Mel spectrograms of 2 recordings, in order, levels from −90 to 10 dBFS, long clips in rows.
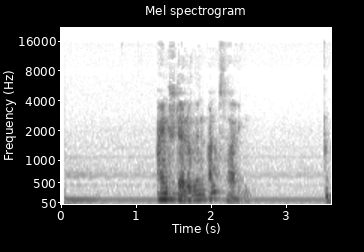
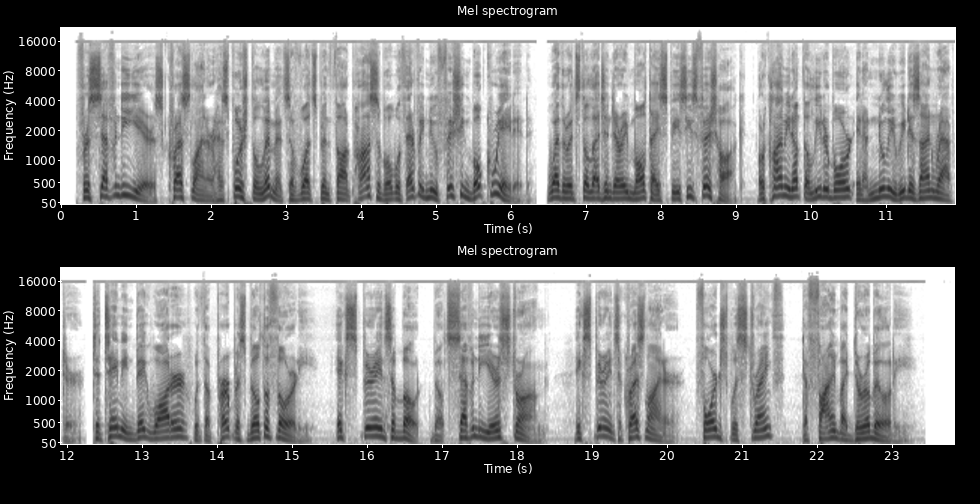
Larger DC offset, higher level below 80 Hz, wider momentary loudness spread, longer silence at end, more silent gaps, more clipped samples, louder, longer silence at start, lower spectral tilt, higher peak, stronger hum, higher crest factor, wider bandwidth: neither; second, -52 dBFS vs -42 dBFS; first, 22 LU vs 9 LU; second, 0 s vs 0.65 s; second, none vs 6.33-6.46 s, 12.25-12.33 s; neither; second, -23 LUFS vs -15 LUFS; second, 0.05 s vs 0.2 s; first, -8 dB/octave vs -4 dB/octave; second, -6 dBFS vs -2 dBFS; neither; first, 20 dB vs 14 dB; second, 15 kHz vs 17 kHz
